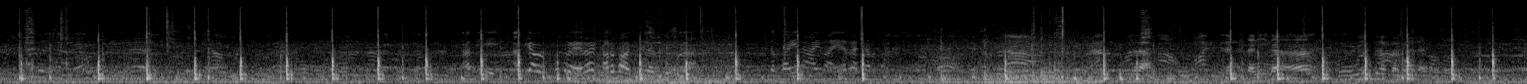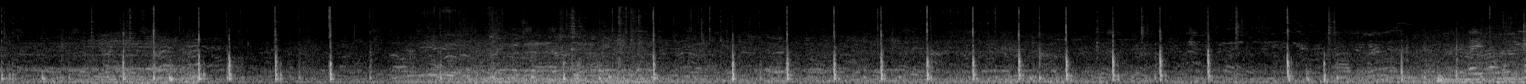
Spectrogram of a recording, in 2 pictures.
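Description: A heavy knife chopping pacu (freshwater pomfret) into steaks on a wooden log block: sharp chops about once or twice a second, with a few short pauses. Voices chatter in the background.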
